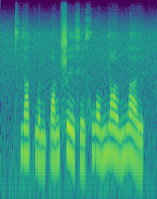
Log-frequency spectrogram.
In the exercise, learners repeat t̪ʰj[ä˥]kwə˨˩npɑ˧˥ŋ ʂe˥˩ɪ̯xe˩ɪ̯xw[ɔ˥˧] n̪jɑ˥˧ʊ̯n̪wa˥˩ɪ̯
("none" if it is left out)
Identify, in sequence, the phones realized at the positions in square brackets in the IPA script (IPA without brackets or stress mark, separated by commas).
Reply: ä˥, ɔ˥˧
